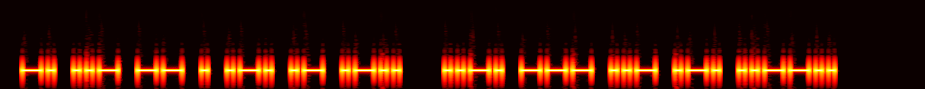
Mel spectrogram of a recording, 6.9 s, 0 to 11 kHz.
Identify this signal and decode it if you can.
Morse code, heard as a keyed tone, about 25 wpm, 700 Hz. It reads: NUMERAL FOUR?
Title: Sentences from Top 1000 Words - Review Part 2 - 25wpm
